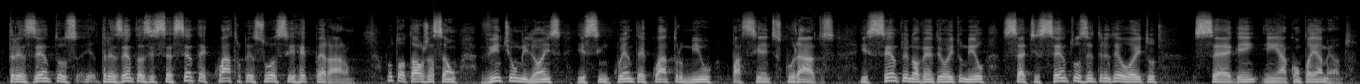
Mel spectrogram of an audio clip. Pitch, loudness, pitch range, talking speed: 120 Hz, -24 LUFS, 110-135 Hz, 90 wpm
